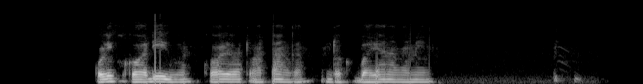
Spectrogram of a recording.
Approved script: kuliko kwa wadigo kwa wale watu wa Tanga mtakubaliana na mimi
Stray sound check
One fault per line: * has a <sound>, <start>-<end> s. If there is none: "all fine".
* has a cough, 5.5-5.9 s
